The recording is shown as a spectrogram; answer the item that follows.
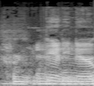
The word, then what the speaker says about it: Andy Ngo: I think it's just no. Andy No. The G is just there for no fucking reason.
